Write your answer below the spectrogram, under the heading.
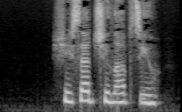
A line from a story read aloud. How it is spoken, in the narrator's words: I blurt out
